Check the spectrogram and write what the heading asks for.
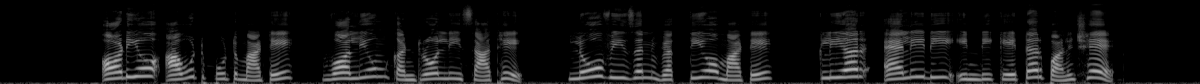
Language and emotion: Gujarati, neutral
